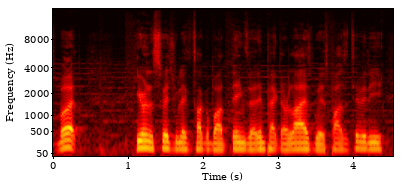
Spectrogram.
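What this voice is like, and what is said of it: Slightly hoarse voice. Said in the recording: “sorry for my voice. My voice is a little bit hoarse”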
